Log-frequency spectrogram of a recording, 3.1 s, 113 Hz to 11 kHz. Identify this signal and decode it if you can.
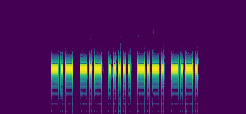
Morse code, heard as a keyed tone, about 37 wpm, 700 Hz. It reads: KK5CC
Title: USA Call Signs - 5 Characters - Repeated 3x - 40wpm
